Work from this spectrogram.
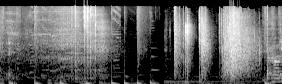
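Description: A drill bores through plastic while building a homemade ice bazooka, heard as a series of sharp whirring bursts and cracks, close and loud, with short pauses between passes.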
